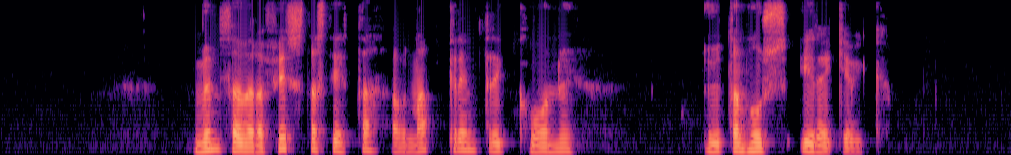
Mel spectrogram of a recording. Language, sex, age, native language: Icelandic, male, 20-29, Icelandic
